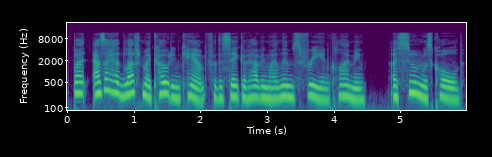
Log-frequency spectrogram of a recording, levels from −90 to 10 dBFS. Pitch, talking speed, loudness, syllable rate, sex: 205 Hz, 230 wpm, -19 LUFS, 4.7 syllables/s, female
